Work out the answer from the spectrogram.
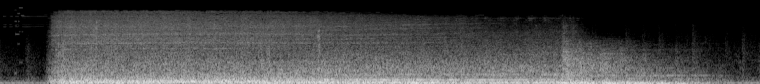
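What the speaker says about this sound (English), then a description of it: "Dropship has arrived." A dropship in XCOM arriving with a loud, sustained roaring engine rush that starts abruptly, holds steady with a faint hum, then cuts off and fades, with no talking.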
